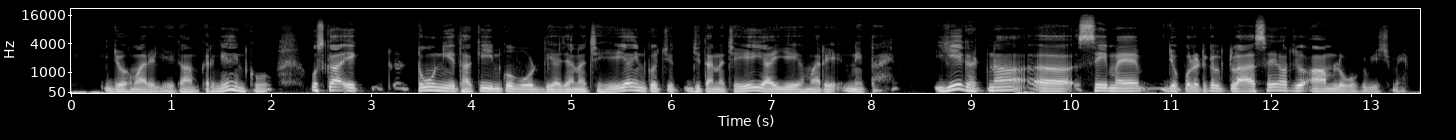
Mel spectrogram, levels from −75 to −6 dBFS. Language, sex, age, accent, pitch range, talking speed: Hindi, male, 30-49, native, 100-125 Hz, 180 wpm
